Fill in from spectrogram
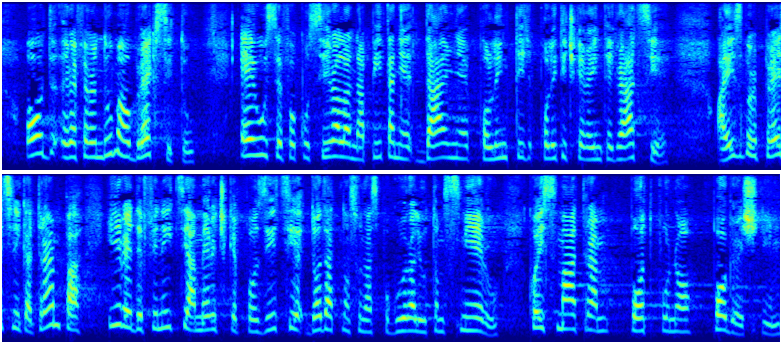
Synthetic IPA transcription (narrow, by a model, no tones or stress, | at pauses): o̞d̪ɾe̞fe̞ɾe̞nd̪umaubɾe̞ksit̪ueuːse̞fo̞kusiːɾalanapiːt̪aɲe̞d̪aːʎne̞po̞lit̪it͡ʃke̞ɾe̞int̪eɡɾaːt̪sije̞aizbo̞ɾpɾet̪sje̞d̪nikat̪ɾampaiɾe̞d̪e̞finiːt̪sijaame̞ɾit͡ʃke̞po̞zit̪sije̞d̪o̞d̪at̪no̞sunaspo̞ɡuːɾaliut̪o̞msmjeːɾuko̞jismaːt̪ɾampo̞t̪puno̞ | po̞ɡɾeʃnim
